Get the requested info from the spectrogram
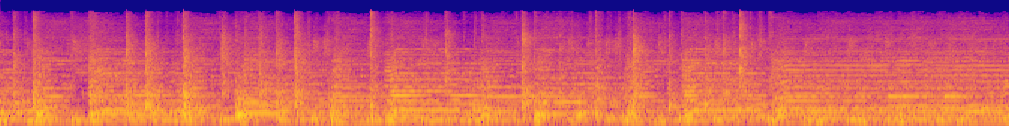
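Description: Band music with no vocals: keyboard and saxophone over a steady rock beat, sustained chords under regular drum hits.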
